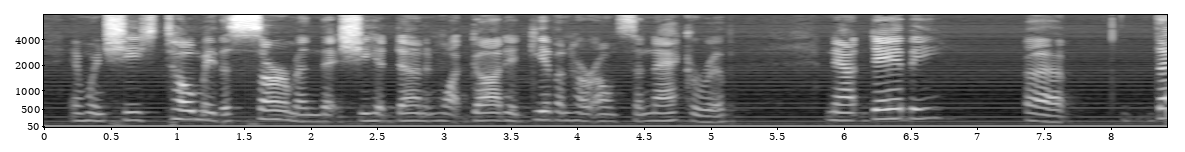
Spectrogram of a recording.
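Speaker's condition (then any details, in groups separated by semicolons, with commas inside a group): No condition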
